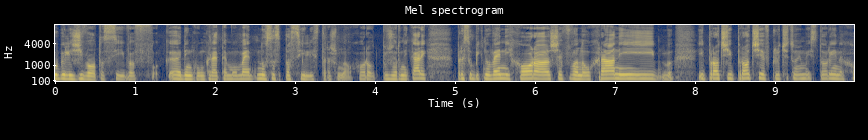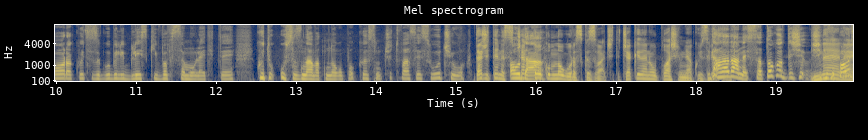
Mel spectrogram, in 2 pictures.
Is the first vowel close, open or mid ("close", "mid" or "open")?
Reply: close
